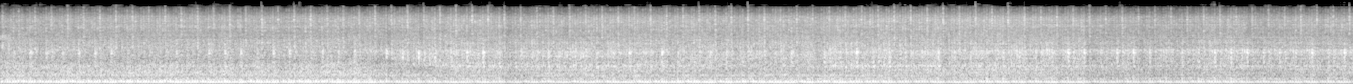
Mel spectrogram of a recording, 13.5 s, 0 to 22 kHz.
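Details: Jeep Cherokee 4.0L at idle, heard through a listening tube at the back of the engine: sharp even tick keeping time with the engine, deep-sounding; cheap OBX header gasket blown apart, exhaust leak, fixed with Felpro gasket.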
